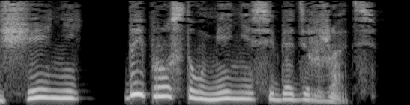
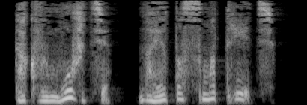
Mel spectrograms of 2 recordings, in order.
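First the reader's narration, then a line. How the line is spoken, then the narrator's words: Whispered question. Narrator (Russian): шепотом спросила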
